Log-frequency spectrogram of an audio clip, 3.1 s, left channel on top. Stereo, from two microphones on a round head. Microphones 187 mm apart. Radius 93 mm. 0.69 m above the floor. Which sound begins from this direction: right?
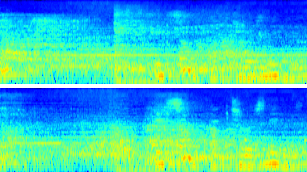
A woman speaking, at 1.5 s.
